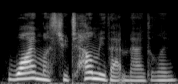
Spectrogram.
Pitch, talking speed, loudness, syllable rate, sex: 215 Hz, 235 wpm, -16 LUFS, 5.5 syllables/s, female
